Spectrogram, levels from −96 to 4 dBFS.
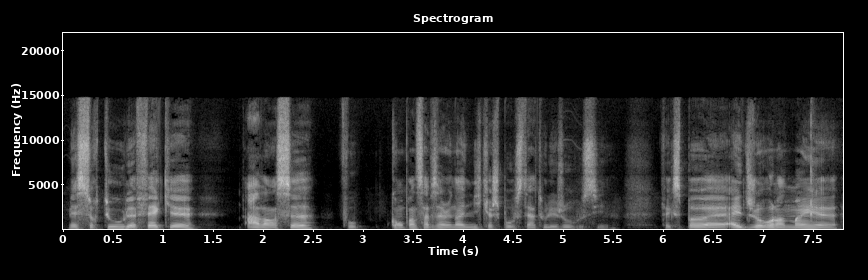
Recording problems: thin; somewhat; fading below 650 Hz

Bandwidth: 14.5 kHz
